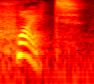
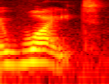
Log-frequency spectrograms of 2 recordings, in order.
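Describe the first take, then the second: First: The W is breathy, with a puff of air. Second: The W is plain, with no puff of air. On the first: This is the old upper-class way of saying it. "the pronunciation of W at the start of the word here is almost blown out" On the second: This is how people say it today.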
